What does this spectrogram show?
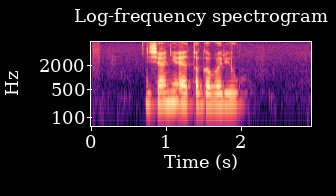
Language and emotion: Russian, neutral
